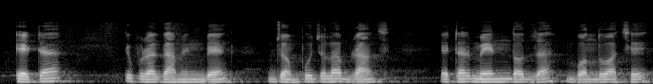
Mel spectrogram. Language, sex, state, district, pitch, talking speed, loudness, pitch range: Bengali, male, Tripura, South Tripura, 125 Hz, 100 wpm, -19 LUFS, 120-135 Hz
